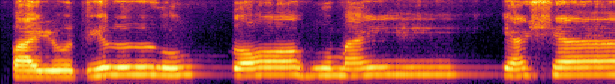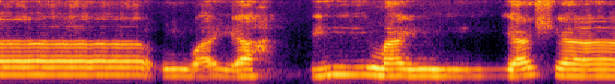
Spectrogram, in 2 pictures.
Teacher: Ada alif lam jalalah dibaca tebal karena sebelumnya ada huruf yang berharakat dumah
